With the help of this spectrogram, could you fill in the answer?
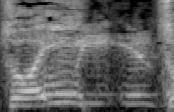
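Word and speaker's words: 左 一 (ζωή): 看一下这个字的希腊文，它读成左一，左一就是圣灵。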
